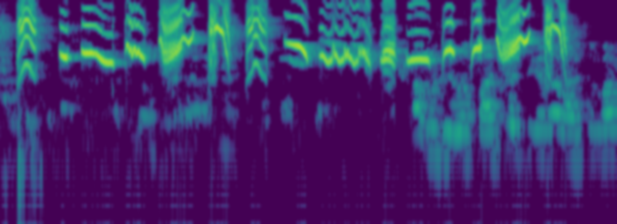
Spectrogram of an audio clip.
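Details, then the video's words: Oriental magpie-robin singing its fighting play style, known as 'gaya kura kura', used by hobbyists as a lure and stimulus for caged songbirds: loud clear whistles, warbled trills and sharp rising-falling notes in quick separate bursts. "KACER NGEPLAY TARUNG|GAYA KURA KURA"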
